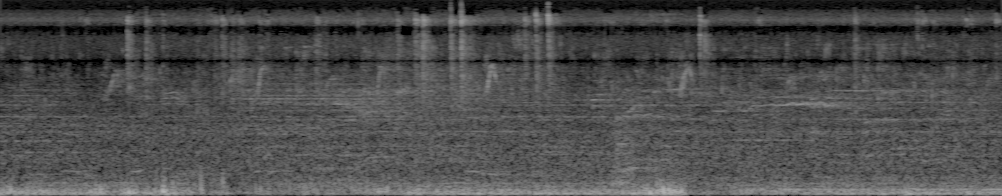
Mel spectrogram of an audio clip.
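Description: An African lion gives deep, rumbling growls and snarls, with a louder gruff burst near the end.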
